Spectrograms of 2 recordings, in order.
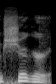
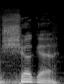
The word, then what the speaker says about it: Shugga: No, it's not brown sugar ale. It's brown Shugga. – Oh, ale. – Excuse me. – You got to say it right. – I know. I'm sorry. – It literally is Shugga. – It is. – There's no R in that word.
